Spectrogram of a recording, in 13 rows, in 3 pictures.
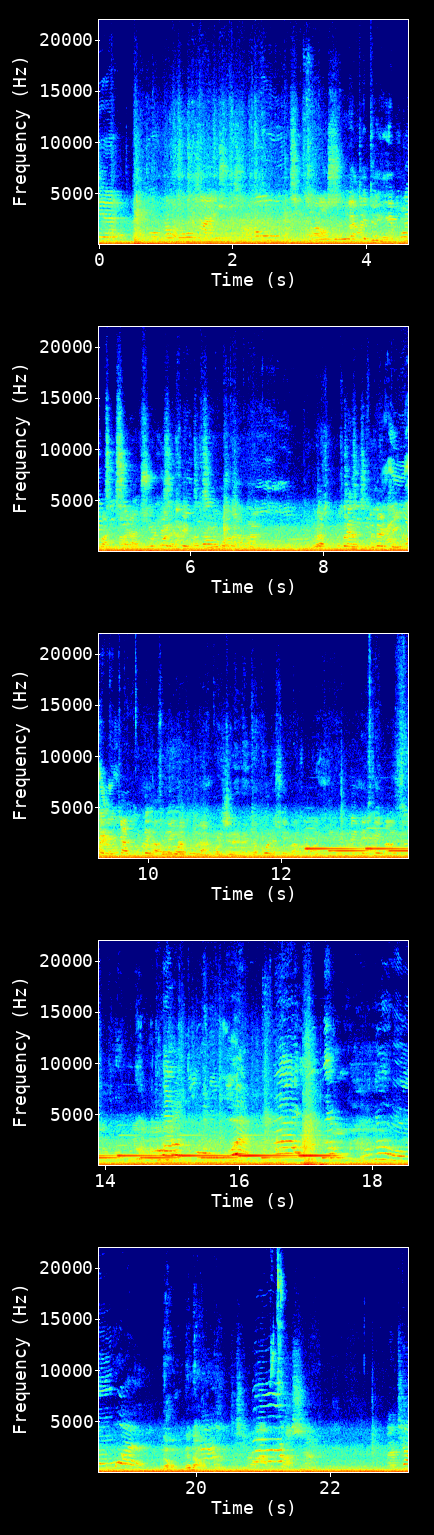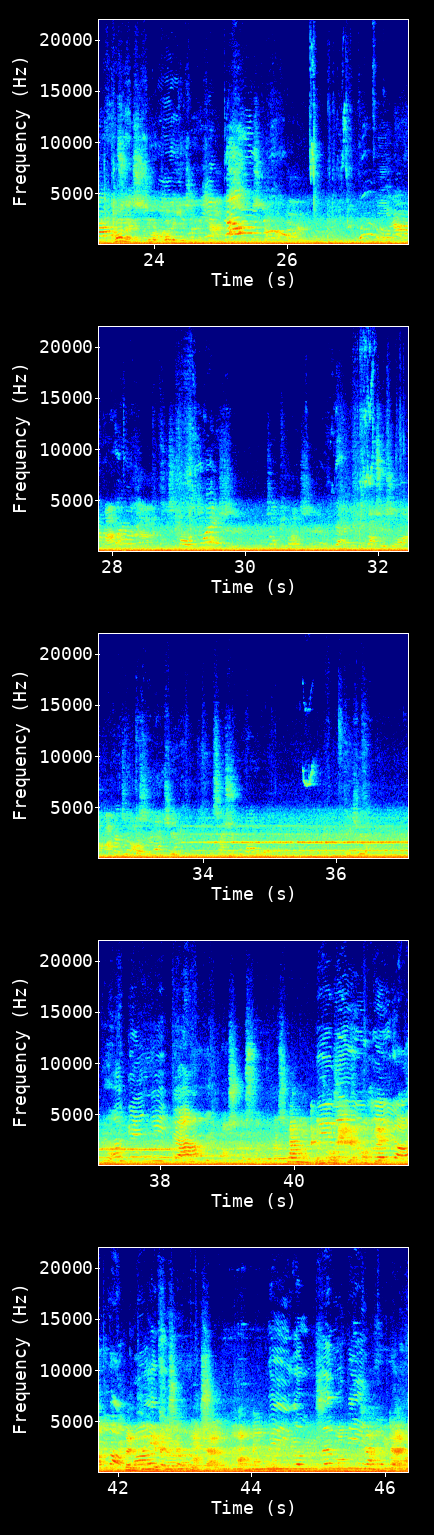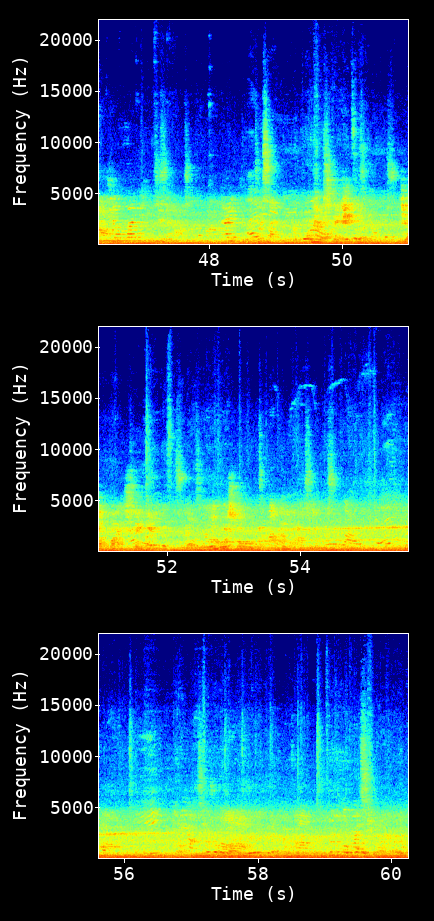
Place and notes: Yangpu District, Shanghai - The elderly and children
The elderly and children, from Xinjiangwancheng station to Wujiaochang station, Binaural recording, Zoom H6+ Soundman OKM II
Shanghai, China, 25 November 2013, 12:52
